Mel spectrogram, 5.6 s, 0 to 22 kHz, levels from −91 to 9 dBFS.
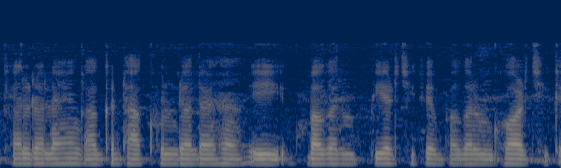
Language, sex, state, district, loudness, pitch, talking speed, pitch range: Maithili, male, Bihar, Begusarai, -41 LUFS, 115 Hz, 115 wpm, 110-115 Hz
